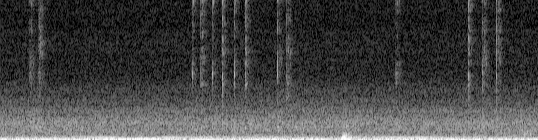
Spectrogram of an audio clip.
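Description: Computer mouse clicking, a few single clicks and small quick clusters, as a value in the software is clicked and dragged. A steady low electrical hum runs underneath.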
